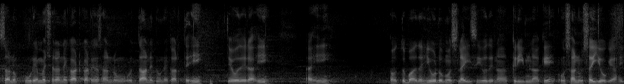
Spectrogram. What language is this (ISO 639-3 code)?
pan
